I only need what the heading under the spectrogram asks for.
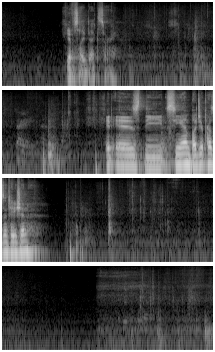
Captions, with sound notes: Do you have a slide deck? Sorry. - Sorry. - It is the CM budget presentation. [pause] [flipping papers]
